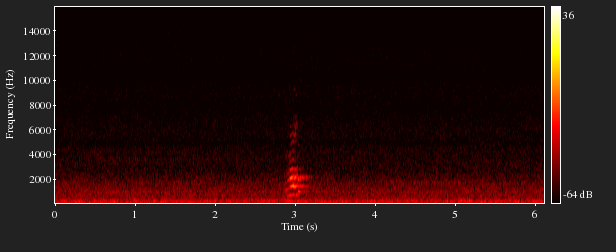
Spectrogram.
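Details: Ragdoll cat Aki, about two years old, indoors playing with and pestering a bug; a single short harmonic meow rises near the three-second mark over a low steady room hum.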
